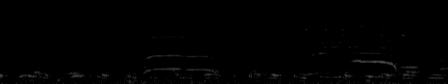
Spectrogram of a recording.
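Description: Near silence with faint, distant voices from the field: a low murmur and two high-pitched calls or shouts, one about a second and a half in and a longer one near the end.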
